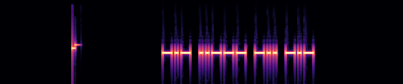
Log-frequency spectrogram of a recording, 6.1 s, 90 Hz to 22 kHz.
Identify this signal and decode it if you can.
Morse code, heard as a keyed tone, about 25 wpm, 700 Hz. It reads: K2DK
